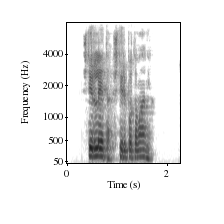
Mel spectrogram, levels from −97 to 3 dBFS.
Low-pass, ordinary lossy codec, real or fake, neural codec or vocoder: none; none; real; none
